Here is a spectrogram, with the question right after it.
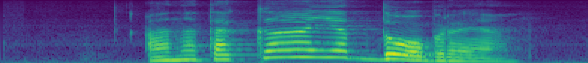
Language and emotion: Russian, positive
